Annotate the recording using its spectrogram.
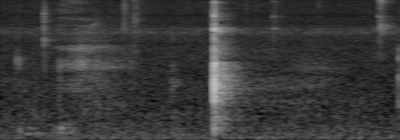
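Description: A single sharp click about a second in, against a quiet room.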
